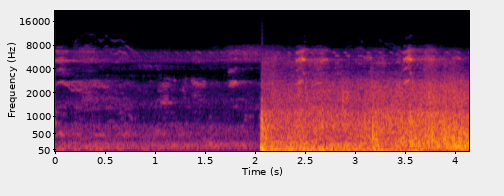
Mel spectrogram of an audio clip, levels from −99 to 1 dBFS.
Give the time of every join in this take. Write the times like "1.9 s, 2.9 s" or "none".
none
